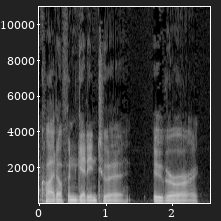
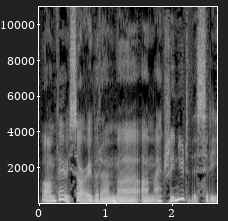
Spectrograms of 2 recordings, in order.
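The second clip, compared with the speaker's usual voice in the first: higher-pitched put-on British; pretend British accent; 6 semitones higher than usual. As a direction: play an apologetic British newcomer. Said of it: "I'll pretend that I'm from Britain".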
